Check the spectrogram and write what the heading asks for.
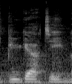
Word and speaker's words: Bugatti: Ignore how he pronounces it, and even though it's his song, ignore it. It is Bugatti, not Bugatti.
